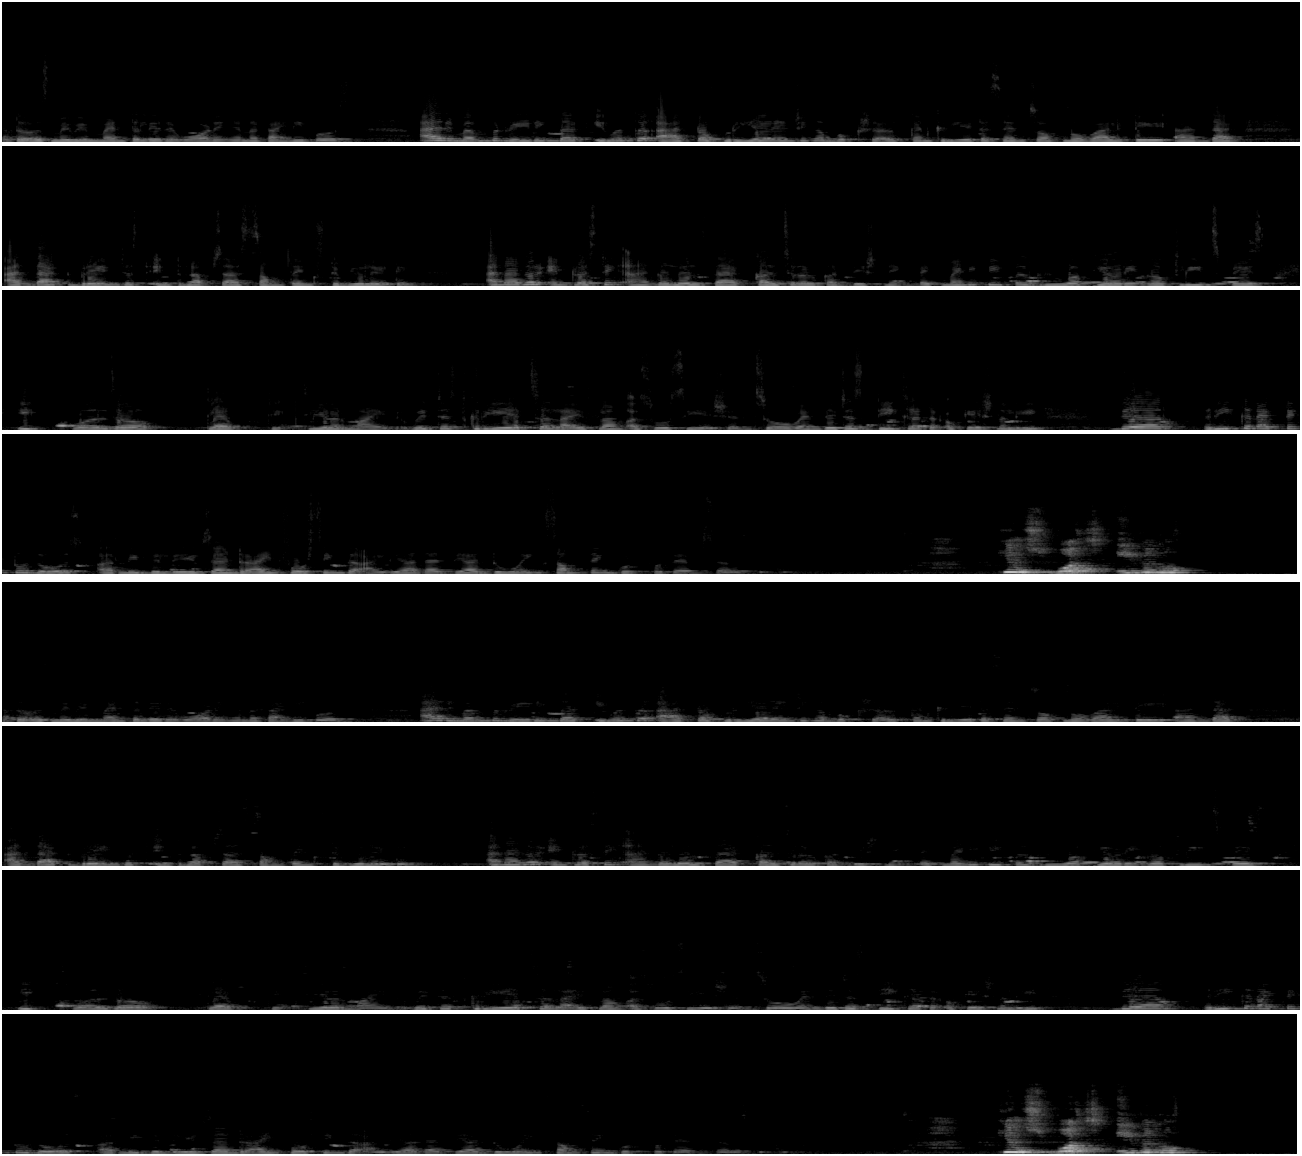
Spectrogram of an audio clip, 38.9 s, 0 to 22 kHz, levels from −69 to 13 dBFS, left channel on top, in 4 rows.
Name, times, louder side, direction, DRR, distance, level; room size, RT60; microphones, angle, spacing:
voice 1, 0.0-2.5 2.9-12.8 13.4-19.1 19.6-19.7 20.0-20.6 21.0-27.2 27.8-28.2 28.5-34.8, left 2 dB, 45° left, 0.5 m, -37 dB
voice 2, 36.7-38.0, right 1 dB, 25° right, 0.4 m, -20 dB
3.6 x 2.4 x 4.1 m
head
